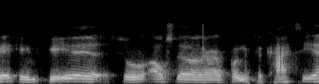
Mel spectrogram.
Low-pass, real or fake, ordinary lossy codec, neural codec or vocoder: 7.2 kHz; fake; Opus, 16 kbps; codec, 24 kHz, 0.9 kbps, WavTokenizer, small release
